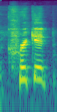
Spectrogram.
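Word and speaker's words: Cricut: what's a cricket kathmandu a cricket it's it's spelled c-r-i-c-u-t and it's a vinyl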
